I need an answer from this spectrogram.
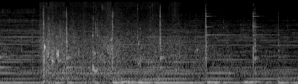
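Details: Sustained background music with steady low tones and soft sliding notes runs over a busy ambient texture, with no animal call standing out.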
